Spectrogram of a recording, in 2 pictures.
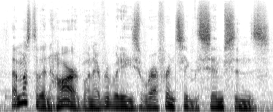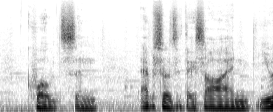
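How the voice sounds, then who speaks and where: A man talks at a very fast pace in a very deep, low pitch. His pitch varies in an ordinary way, with music in the background. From Canada. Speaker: video game live streamer. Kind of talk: casual live-stream chat with viewers.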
